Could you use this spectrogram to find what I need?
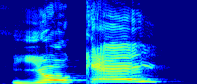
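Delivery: high, laughing put-on read; mock boyfriend texter. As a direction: crack up while playing the crude texter. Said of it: "I'll be him".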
